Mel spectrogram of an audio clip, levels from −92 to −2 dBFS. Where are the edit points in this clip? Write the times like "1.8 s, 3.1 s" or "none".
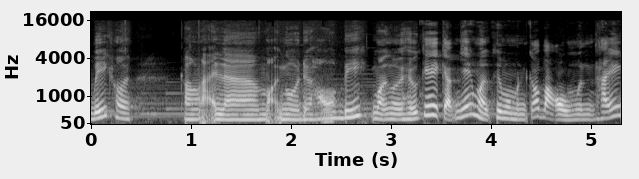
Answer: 2.8 s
